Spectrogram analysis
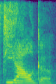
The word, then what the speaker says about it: Dialga: supposed to be like dialga people pronounce it dialga even though the pun is dial guh like the dial of a clock but no no it's dialga because you so it's whatever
